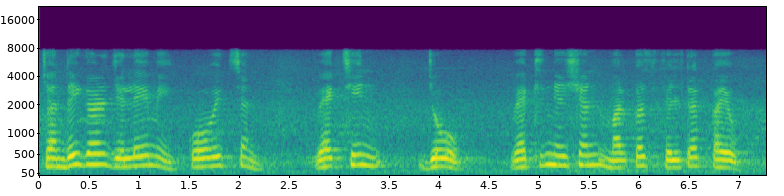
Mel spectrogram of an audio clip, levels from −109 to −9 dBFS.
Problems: none marked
